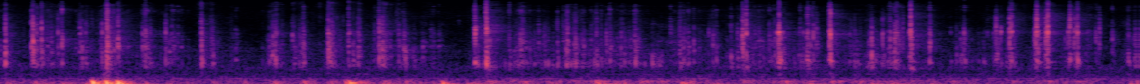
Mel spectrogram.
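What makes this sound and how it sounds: Fingertips of both hands type on a hollow black plastic Logitech computer keyboard, producing a steady run of quick, dry key clicks. Each tap has a short bright click over a low, hollow thump, with one heavier strike near the start. The keystrokes stop dead with no ring.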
